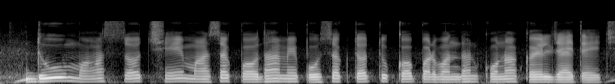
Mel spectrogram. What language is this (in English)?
Maithili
